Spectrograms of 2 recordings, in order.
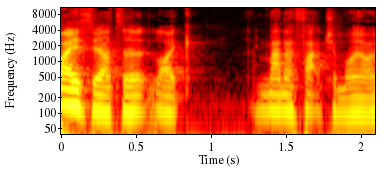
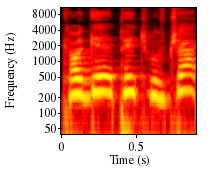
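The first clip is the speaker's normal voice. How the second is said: high, put-on middle-aged lady voice, pitched way up.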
